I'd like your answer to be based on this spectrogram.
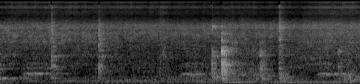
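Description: Chopped garlic and onion sizzle steadily in a hot pan, with occasional scrapes and knocks of a spoon stirring them, close and moderately loud throughout.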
